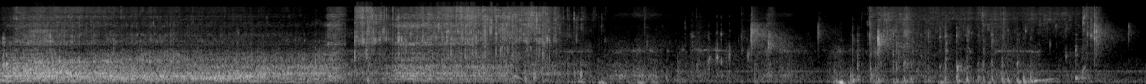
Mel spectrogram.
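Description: Water gushes steadily from a tap as a soap bottle for a foam cannon is rinsed, then gives way to splashing, dripping and handling sounds as the flow stops.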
